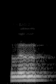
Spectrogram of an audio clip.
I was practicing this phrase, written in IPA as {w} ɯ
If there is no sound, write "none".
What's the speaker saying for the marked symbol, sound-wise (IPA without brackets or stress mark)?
ð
